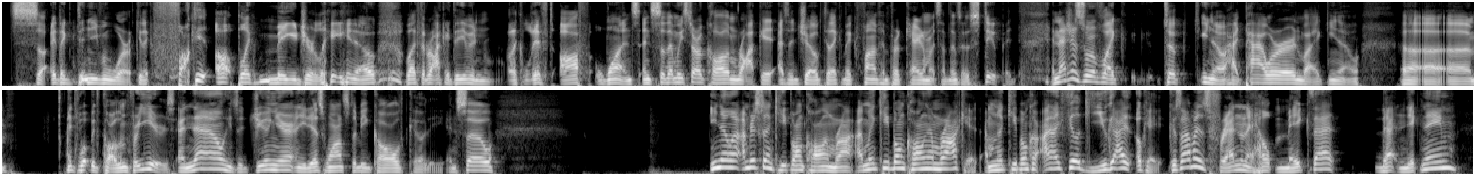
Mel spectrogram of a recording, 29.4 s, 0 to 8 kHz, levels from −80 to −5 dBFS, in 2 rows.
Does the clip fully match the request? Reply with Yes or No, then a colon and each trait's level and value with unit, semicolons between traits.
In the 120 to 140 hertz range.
Yes: low, 135 Hz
